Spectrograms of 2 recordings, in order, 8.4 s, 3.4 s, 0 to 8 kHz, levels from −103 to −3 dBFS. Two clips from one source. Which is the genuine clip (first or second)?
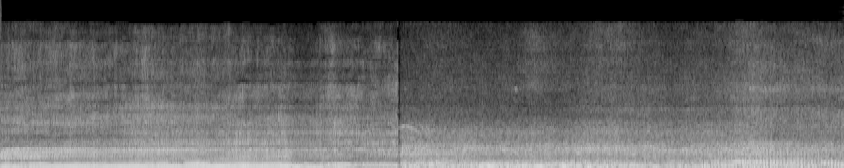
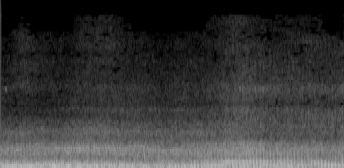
second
